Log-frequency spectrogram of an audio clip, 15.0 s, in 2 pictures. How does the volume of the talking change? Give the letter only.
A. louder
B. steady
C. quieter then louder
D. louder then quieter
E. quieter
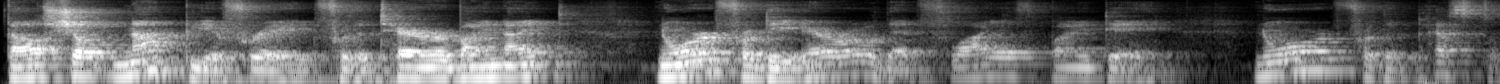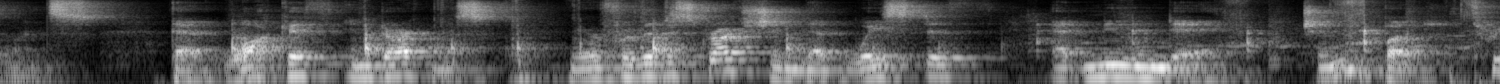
E.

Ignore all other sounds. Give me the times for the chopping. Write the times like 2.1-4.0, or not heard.
8.7-14.9.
